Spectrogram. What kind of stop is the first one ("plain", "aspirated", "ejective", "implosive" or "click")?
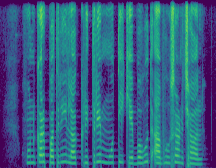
plain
